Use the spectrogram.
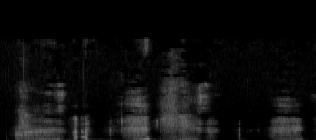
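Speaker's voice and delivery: high, loud burst of laughter; sudden loud laughing fit. Real, not acted. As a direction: burst out in a high-pitched cackle. Bursts out at the game.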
